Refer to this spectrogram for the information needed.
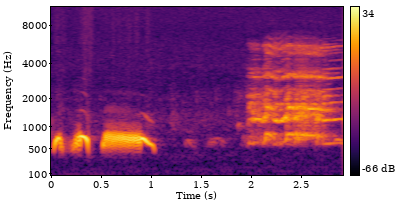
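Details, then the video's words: Spotted dove luring wild doves to sing gives a short-short-long cooing phrase, a few faint coos, then a rooster crows loudly over the end. "Chim cu gáy kích bổi nhanh nổi"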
